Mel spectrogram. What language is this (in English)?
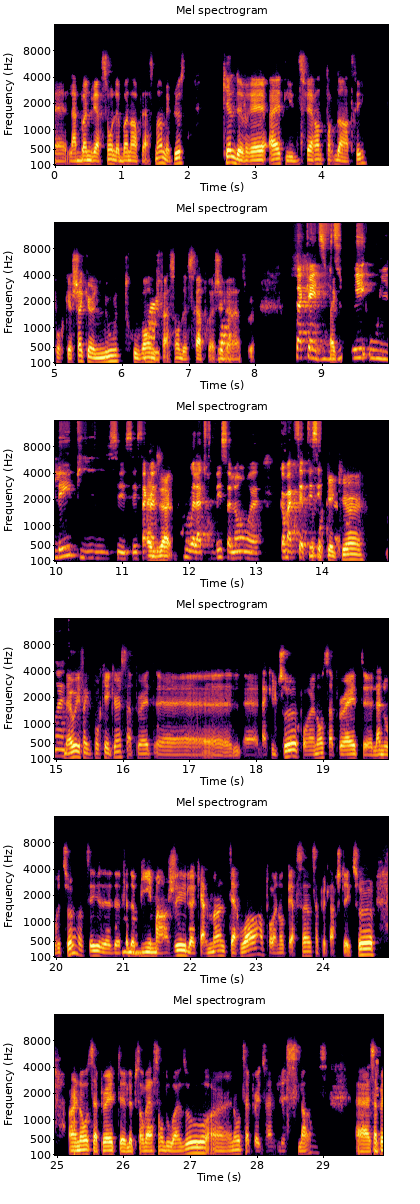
French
